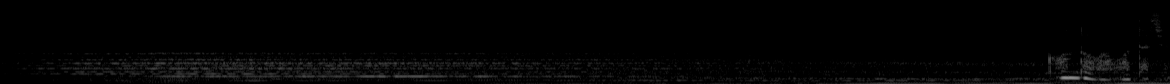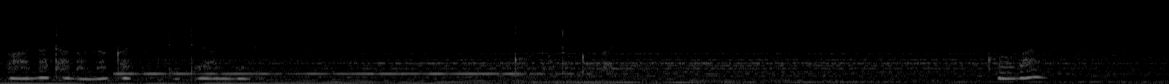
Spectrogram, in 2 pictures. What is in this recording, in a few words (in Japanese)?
ドS耳かき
